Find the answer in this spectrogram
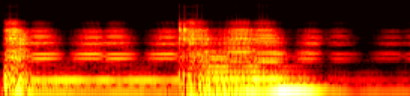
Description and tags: Some Djembe samples distorted
dark, distorted, distortion, drone, experimental, noise, perc, sfx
